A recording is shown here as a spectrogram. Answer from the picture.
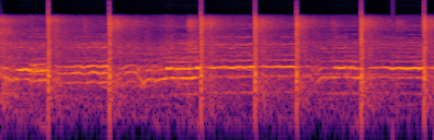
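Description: Aerial fireworks bursting one after another, with about seven sharp bangs over five seconds at uneven intervals.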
